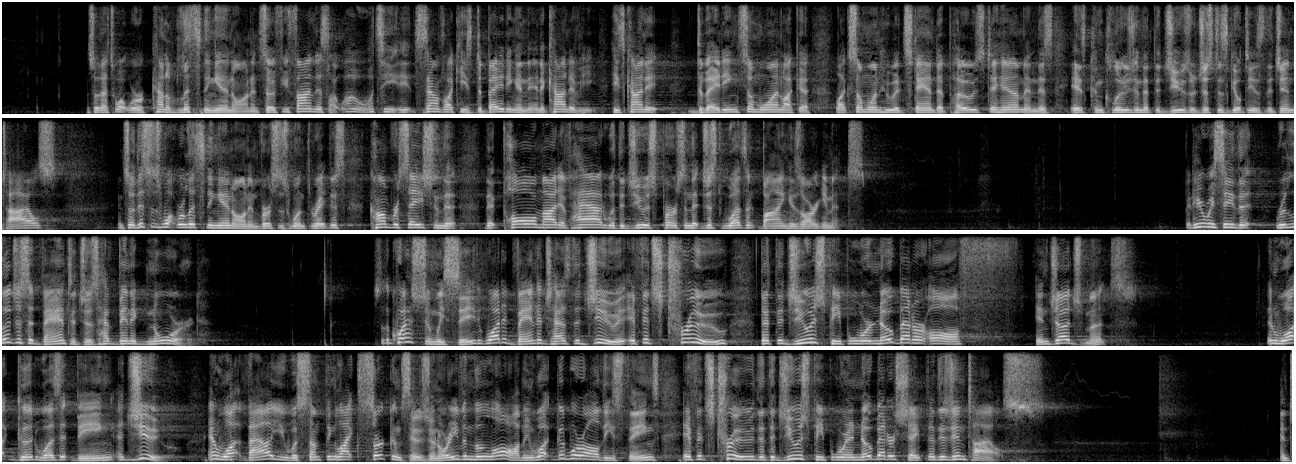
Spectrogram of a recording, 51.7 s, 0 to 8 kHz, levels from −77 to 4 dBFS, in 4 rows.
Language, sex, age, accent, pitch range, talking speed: English, male, 40-59, American, 150-200 Hz, 190 wpm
